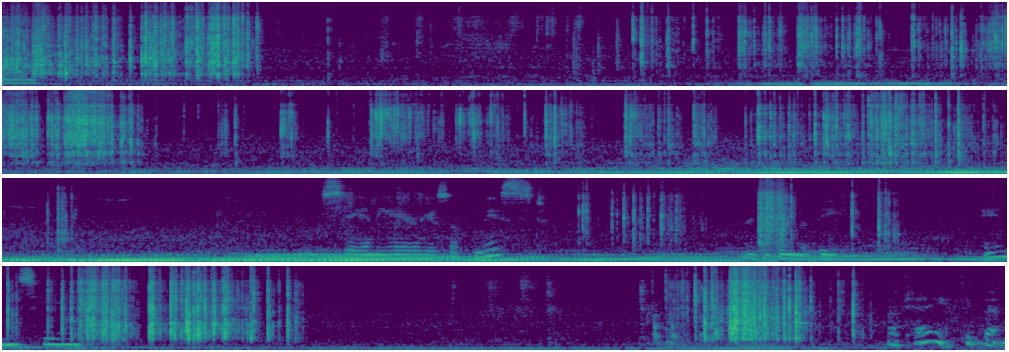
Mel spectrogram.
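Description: Crushed mirror glass and glass crystals being scattered by hand onto a resin-coated canvas: intermittent bursts of rustling and small hard pieces landing, with crinkling from their container, over a low hum.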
